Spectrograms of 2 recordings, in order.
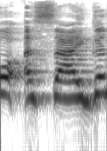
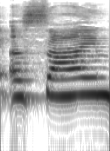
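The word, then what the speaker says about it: assign: इसको असाइगन नहीं असाइन पढ़ते हैं।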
